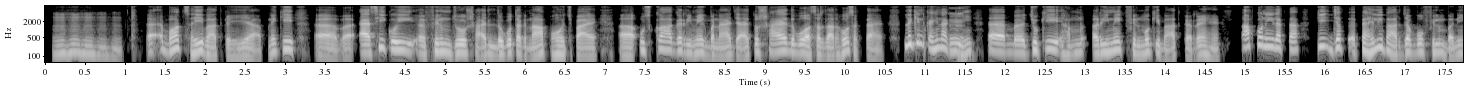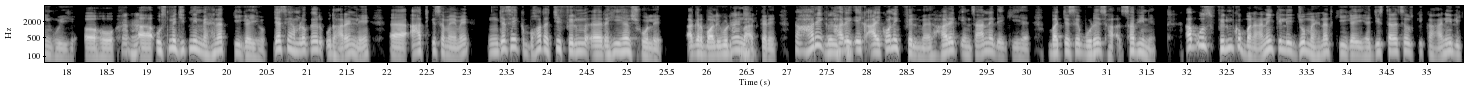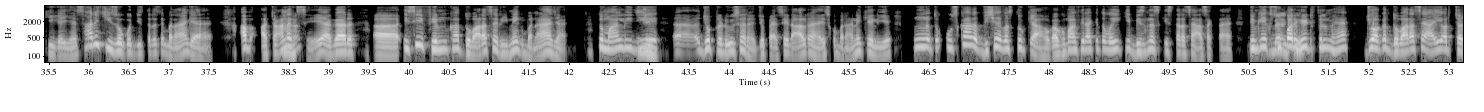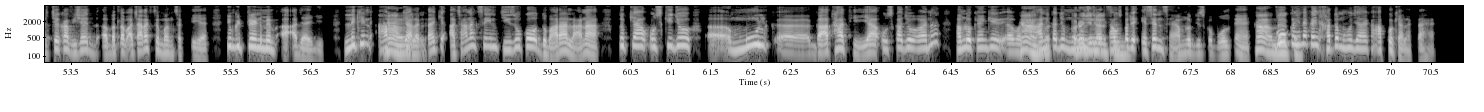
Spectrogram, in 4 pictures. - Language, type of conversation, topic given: Hindi, podcast, क्या रीमेक मूल कृति से बेहतर हो सकते हैं?
- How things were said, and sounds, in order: tapping; in English: "रीमेक"; in English: "रीमेक"; in English: "आइकोनिक"; in English: "रीमेक"; in English: "प्रोड्यूसर"; in English: "सुपरहिट"; in English: "ट्रेंड"; in English: "ओर ओरिजिनल"; in English: "एसेंस"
